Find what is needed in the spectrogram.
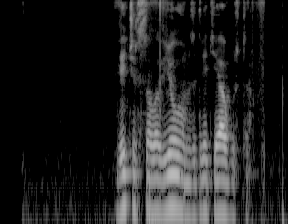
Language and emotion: Russian, neutral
